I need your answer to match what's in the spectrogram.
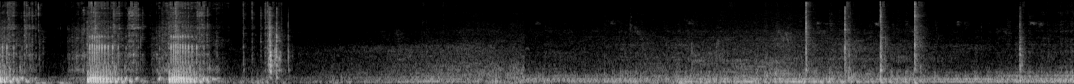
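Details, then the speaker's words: Model 411 two-stroke brush cutter: engine swells loud twice in quick bursts, then drops to a low uneven run; two bolts holding the carburetor to the reed came loose, the carb flange no longer seals, starving fuel; surging from air leak, reed replacement needed. "น็อตยึดคาบูจากหลีดถอนหลุดออกมานะครับ2ตัวทำให้ตัวนี้ดันออกมาแล้วก็ทำให้แป้นแป้นคาบูนี้เข้าไม่สนิททำให้เครื่องเร่งไม่ดูดน้ำมันเข้ามาน้ำมันก็เลยเข้ามาไม่พอเรื่องเครื่องก็เลยเร่งบ้างติดบ้างไม่ติดบ้างนะครับ"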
